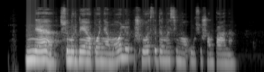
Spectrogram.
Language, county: Lithuanian, Panevėžys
